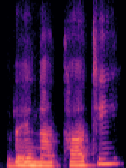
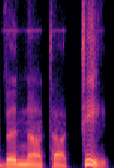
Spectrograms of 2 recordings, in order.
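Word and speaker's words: וְנָתַתִּי: Venatati. Okay, instead of putting the stress on the first tav, put it on the last one. Venatati.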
